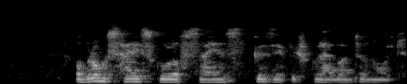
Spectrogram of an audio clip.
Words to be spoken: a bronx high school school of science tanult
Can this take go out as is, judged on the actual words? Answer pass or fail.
fail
